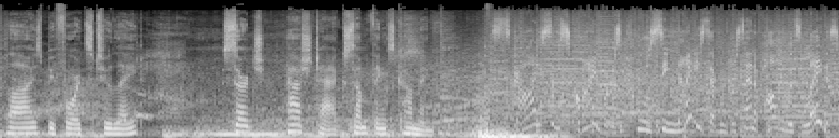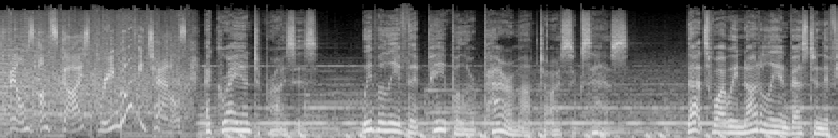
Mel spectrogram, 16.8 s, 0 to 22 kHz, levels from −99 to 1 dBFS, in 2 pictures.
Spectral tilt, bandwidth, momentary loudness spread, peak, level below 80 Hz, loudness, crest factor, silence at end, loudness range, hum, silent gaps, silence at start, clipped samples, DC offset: -4 dB/octave; 19 kHz; 7 LU; 0 dBFS; -22 dBFS; -14 LUFS; 14 dB; 0 s; 2 LU; none; none; 0 s; under 0.1%; under 0.1%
